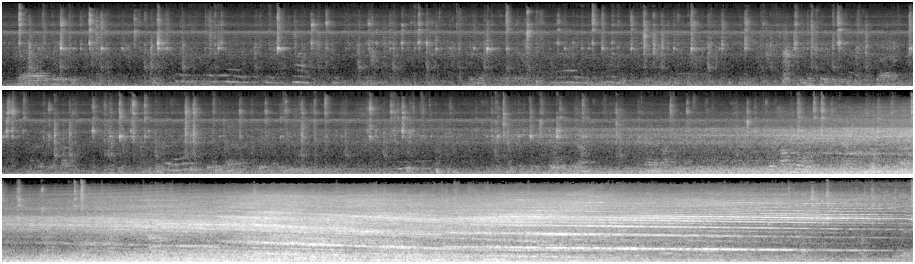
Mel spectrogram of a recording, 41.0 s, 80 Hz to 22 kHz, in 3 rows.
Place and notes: Electric passenger train, LPV 1804 from Ljubljana, SI to Opcine, IT at 10:01. Sežana train station.
Recorded with ZOOM H5 and LOM Uši Pro, Olson Wing array. Best with headphones.
Upravna enota Sežana, Slovenija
